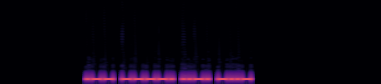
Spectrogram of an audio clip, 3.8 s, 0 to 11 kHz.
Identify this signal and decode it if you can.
Morse code, heard as a keyed tone, about 40 wpm, 700 Hz. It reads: W9FX
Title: Call Signs Repeated 3x - 40wpm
